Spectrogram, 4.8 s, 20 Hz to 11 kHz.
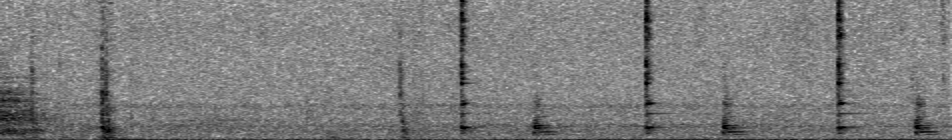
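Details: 1959 Mercury Monterey, dormant for a decade, ignition newly wired with solenoid and switch, key on and engine not running: crisp paired ticks about once a second, steady and even; turn signal flasher working normally.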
